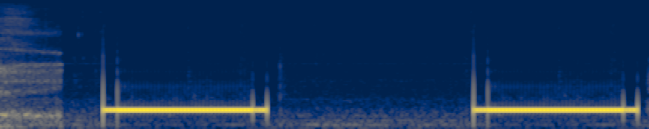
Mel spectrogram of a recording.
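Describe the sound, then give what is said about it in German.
Two long, steady electronic tones about a second each, separated by a pause, the ringback a caller hears while a phone rings on the other end during an outgoing call to a mother-in-law; clear with no talking over it. “Und wir Leute jetzt schnell an. Sag dir nicht, wer es ist. Du hörst es am Abnehmen.”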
